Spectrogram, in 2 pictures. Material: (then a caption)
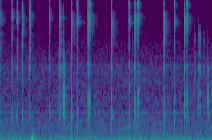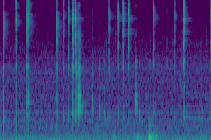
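Plastic. A black, hollow, plastic wired computer mouse is held in one hand beside the microphone while fingertips click and tap its buttons. Dozens of sharp, bright clicks come in an irregular, quick rhythm over a steady low hum, each cutting off instantly with no ring.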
